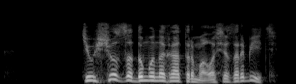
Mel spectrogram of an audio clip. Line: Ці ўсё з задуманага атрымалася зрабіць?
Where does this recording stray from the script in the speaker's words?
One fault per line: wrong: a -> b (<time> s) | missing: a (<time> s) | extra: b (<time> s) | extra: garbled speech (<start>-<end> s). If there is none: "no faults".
no faults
